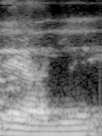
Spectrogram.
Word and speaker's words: Vidalia: Did I say that? Vidalia. You said it right.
